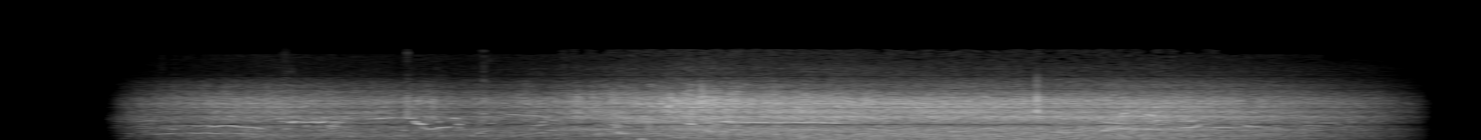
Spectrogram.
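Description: Ocean surf washing in, a sound-effect bed that fades in about half a second in, swells slightly and fades out just before the end. A few faint high gliding calls sound over it.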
